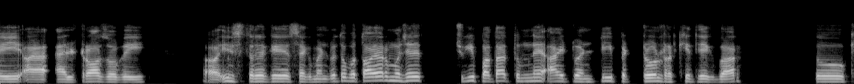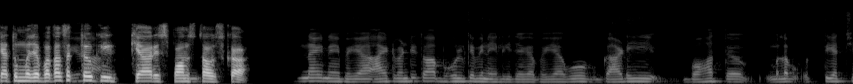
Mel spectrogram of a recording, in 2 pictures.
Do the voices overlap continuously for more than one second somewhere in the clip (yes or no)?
no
